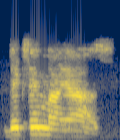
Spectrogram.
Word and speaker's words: Mayaz: Okay, so the name would be Mayaz. Mayaz. Okay. Thank you very much. Mayaz. That's how you pronounce it.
